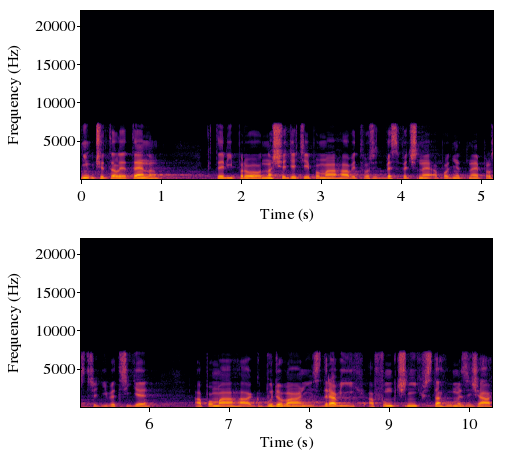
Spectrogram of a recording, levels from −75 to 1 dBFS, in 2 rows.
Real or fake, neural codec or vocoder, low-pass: real; none; 7.2 kHz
